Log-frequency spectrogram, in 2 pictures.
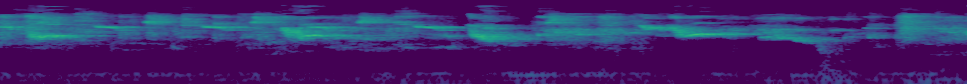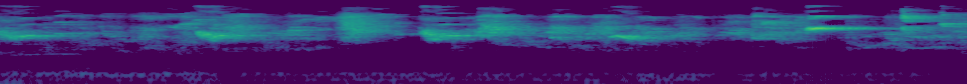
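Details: Zebra finches feeding at lunch, calling with clear, short, nasal trumpet-like beeps repeated about every half second to one second, several birds overlapping, with little background noise.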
